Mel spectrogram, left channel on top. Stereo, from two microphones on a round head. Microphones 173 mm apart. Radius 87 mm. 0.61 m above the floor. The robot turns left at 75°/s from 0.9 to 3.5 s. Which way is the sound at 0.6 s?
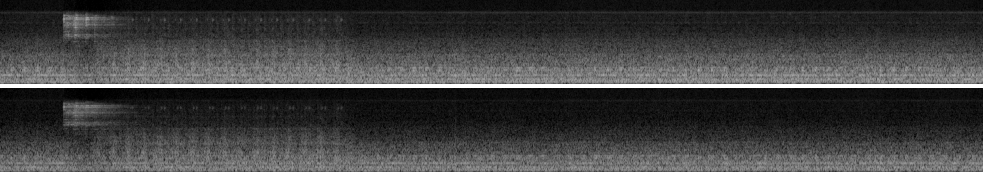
20° left (ahead or behind).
